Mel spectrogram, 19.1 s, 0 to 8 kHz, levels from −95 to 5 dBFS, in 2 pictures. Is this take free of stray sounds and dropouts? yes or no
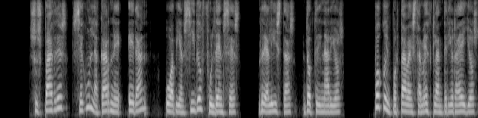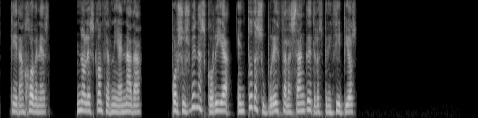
yes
